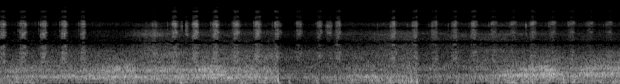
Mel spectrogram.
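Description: Steady outdoor rumble like distant traffic, with the quick, repeated scratch of a steel dip-pen nib hatching short strokes on paper, several strokes a second.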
